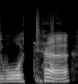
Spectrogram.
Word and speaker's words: water: ولكن أكثر من ذلك، هو ليس التاء يعني بالحركة، يعني ووتا هو التاء الساكنة، فهذا أهل الإنجليز يعني في بريطانيا لا ننطق بالتاء الساكنة كثيرا. فمثلا يعني كيف وات. ما نعم وات، فهذا التاء يعني في تي في نهاية الكلمة لا ننطق وات.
